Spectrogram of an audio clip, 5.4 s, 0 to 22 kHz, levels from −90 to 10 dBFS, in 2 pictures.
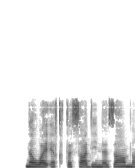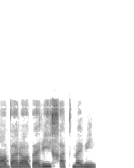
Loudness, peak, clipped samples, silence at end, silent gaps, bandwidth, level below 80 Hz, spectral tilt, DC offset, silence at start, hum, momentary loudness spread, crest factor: -25 LUFS; -8 dBFS; under 0.1%; 0.8 s; 1.28-1.33 s, 4.02-4.08 s; 9.6 kHz; -78 dBFS; -2 dB/octave; under 0.1%; 0.5 s; none; 10 LU; 18 dB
